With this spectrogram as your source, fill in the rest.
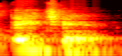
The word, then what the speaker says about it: Achane: I think I said his last name wrong. It's Achane, actually.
